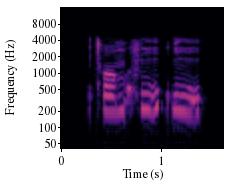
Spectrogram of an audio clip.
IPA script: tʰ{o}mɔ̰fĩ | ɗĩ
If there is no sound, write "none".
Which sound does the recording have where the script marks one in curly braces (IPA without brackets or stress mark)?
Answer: ɔ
